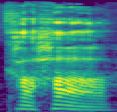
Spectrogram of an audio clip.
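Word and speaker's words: Caja: me spell that correctly Kaja it's pronounced some people pronounce it kaha as in the Spanish and I tend to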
